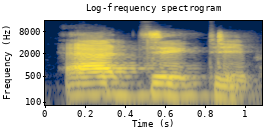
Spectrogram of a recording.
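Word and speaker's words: adjective: আই ভি ই টিভ, অ্যাডজেক্টিভ। হ্যাঁ, এটা আমরা অনেকেই অ্যাডজেক্টিভ উচ্চারণ করি, কিন্তু যদিও এটা ভুল উচ্চারণ, এটা সঠিক উচ্চারণ হবে অ্যাডজেক্টিভ। এখানে কিন্তু ডিটা সাইলেন্ট হয়ে যাবে।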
